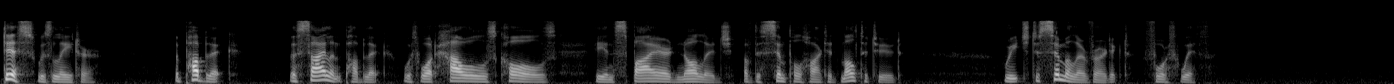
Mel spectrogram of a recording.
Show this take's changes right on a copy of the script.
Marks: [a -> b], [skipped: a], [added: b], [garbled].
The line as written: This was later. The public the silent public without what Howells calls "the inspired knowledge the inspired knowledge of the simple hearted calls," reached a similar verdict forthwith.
This was later. The public the silent public [without -> with] what Howells calls "the inspired knowledge [skipped: the inspired knowledge] of the simple hearted [calls," -> multitude] reached a similar verdict forthwith.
